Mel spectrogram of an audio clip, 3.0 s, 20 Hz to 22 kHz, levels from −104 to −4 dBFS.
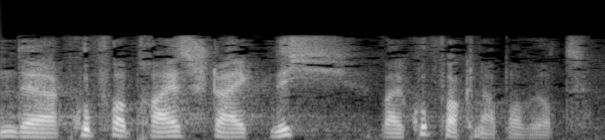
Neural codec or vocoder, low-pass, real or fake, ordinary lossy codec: none; none; real; none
